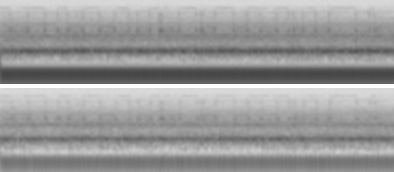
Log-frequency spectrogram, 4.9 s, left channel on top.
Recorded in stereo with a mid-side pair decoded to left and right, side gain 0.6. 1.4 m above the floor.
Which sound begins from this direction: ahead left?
A machine running, at 0.0 s.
